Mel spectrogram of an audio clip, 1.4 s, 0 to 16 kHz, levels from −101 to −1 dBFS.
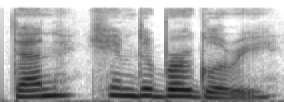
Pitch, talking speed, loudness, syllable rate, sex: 220 Hz, 170 wpm, -17 LUFS, 4.7 syllables/s, female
